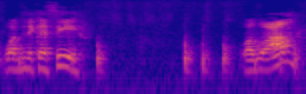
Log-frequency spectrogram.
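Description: A man with an Egyptian Arabic accent leads a lesson on Quran recitation, and his voice sits notably high. He chants each verse slowly, then drops into brisk spoken explanation. He keeps firing short questions at his students. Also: expressive, a bit bright, muffled recording, slight background noise. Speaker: teacher of Quran recitation readings. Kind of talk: interactive lesson, quizzing students.

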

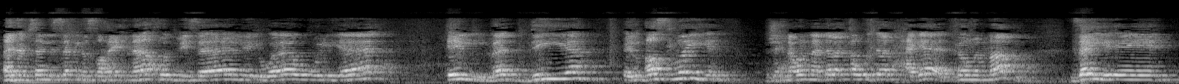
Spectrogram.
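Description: A man with an Egyptian Arabic accent teaching Quran recitation rules step by step, questioning his student and drawing out recited verses slowly. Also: sits high, steady tone, a bit bright, slight background noise. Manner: questioning, step-by-step explaining, slow drawn-out recitation. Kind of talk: tajweed lesson with a student. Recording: very echoey room, mic far off.

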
